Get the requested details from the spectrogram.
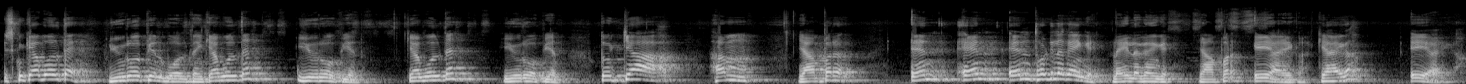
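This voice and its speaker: High-voiced Hindi-accented man teaching grammar. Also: very animated, measured pace, darkish tone, echoey room. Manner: repeats each answer as a question. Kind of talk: classroom grammar lesson.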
